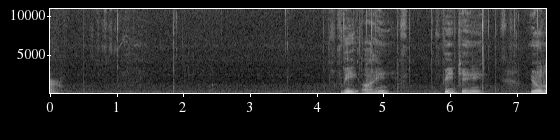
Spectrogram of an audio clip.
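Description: A stylus taps and scratches lightly on a tablet.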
